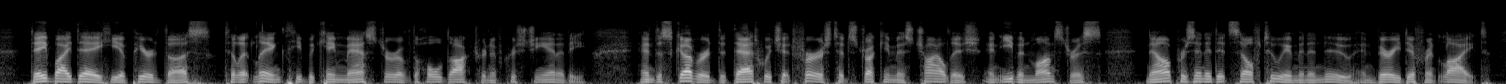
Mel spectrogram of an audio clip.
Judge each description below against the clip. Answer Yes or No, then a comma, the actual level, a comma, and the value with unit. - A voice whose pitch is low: Yes, low, 110 Hz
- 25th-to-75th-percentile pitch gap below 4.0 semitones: Yes, average, 3.1 semitones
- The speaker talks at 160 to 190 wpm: Yes, average, 180 wpm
